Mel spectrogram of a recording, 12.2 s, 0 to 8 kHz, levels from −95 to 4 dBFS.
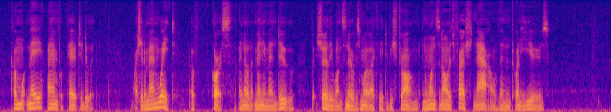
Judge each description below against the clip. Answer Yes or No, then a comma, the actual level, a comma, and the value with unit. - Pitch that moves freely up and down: No, average, 3.8 semitones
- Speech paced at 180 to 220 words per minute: Yes, average, 200 wpm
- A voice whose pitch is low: Yes, very low, 95 Hz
